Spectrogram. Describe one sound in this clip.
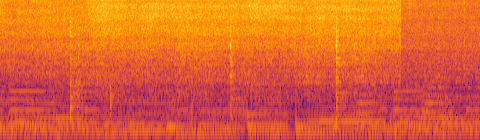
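Food sizzles in a hot pan as a wooden spatula stirs it.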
